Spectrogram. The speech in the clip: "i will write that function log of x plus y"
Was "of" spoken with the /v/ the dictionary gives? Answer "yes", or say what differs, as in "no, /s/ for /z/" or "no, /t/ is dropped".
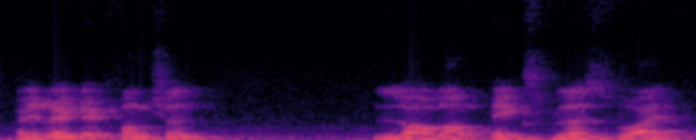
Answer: no, /p/ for /v/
